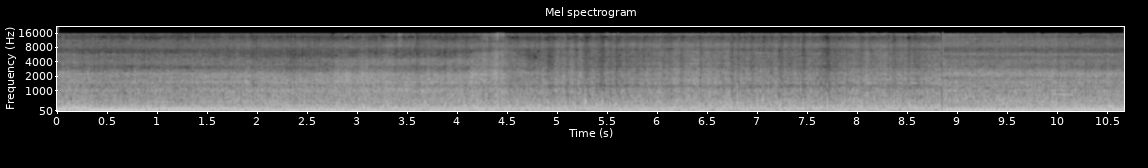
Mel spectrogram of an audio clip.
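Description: A passenger train rumbles past close by, its wheels clattering on the rails.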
